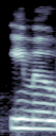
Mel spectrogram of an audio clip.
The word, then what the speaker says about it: emu: crazy story day yesterday so emu rhymes with new got it white house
